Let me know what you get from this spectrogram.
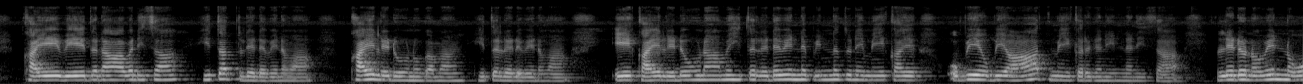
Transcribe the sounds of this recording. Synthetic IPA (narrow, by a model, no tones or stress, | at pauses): kajeːʋeːd̪ənaːʋənisaːhit̪at̪leɖəʋenəʋaː | kajəleɖoːnuɡamaŋhit̪əleɖəʋenəʋa | eːkajəleɖounaːməhit̪əleɖəʋenːəpinːət̪unemeːkajə | obeːobejaːt̪meːkəɾəɡəninːənisaː | leɖonoʋenːo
